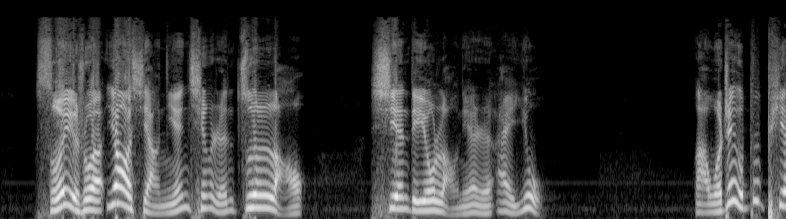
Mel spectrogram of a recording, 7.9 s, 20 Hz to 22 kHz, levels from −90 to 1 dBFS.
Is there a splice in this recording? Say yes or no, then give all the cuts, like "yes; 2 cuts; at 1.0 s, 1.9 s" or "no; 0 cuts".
no; 0 cuts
